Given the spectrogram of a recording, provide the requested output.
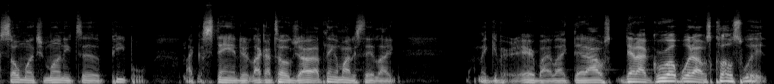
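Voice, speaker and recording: A man co-hosting a podcast in casual chat, thinking his answers through out loud. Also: lowish voice, dry recording. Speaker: podcast co-host.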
